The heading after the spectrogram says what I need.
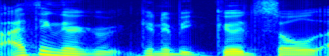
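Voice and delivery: ordinary talk, nothing marked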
